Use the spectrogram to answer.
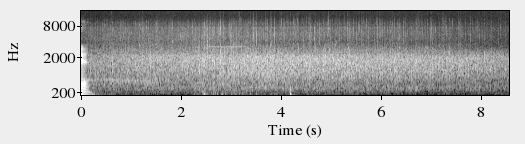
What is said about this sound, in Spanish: Dale un fuerte aplauso a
